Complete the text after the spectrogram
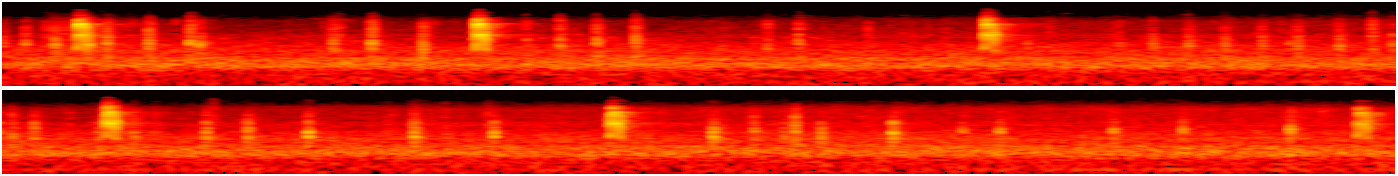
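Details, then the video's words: Great Spotted Woodpecker (Dendrocopos major) giving sharp, clipped "kik" notes about every two seconds, with many fainter ticks and taps scattered between them. "O canto do pica-pau-malhado-grande"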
